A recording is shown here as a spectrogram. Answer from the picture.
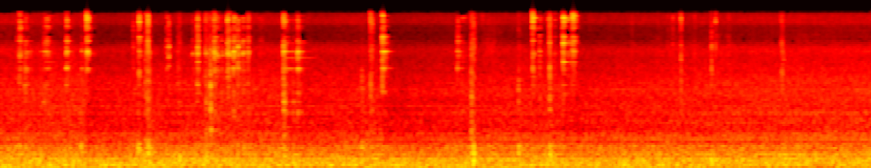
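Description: Steel combination wrenches clinking against other tools as they are set back into a toolbox drawer and the hand rummages among them: a scatter of light metallic clinks, busiest in the first few seconds and again past the middle, over a steady low background hum.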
